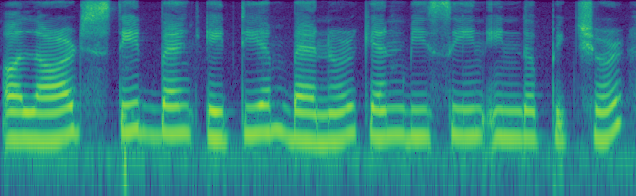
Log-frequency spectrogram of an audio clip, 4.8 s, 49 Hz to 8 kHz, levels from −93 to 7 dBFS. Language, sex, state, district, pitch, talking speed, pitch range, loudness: English, female, Assam, Kamrup Metropolitan, 230 Hz, 150 wpm, 220-250 Hz, -15 LUFS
